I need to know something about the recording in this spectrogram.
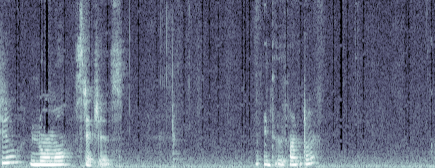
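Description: Knitting needles click softly against each other.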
